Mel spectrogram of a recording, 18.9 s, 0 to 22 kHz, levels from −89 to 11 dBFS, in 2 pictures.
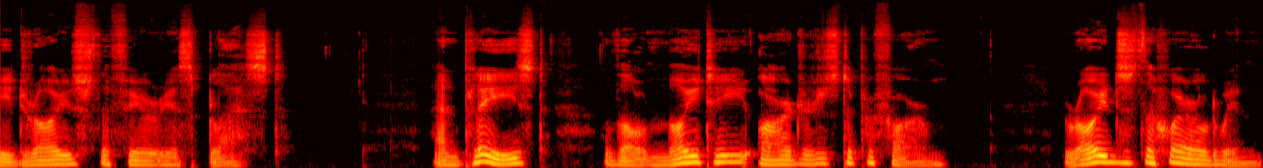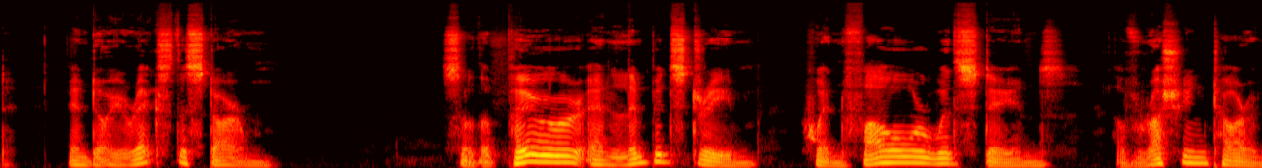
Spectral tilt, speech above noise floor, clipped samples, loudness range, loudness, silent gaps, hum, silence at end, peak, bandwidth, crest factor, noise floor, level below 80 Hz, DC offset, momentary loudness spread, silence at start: -4.5 dB/octave; 54 dB; under 0.1%; 5 LU; -28 LUFS; none; none; 0 s; -10 dBFS; 20 kHz; 20 dB; -82 dBFS; -48 dBFS; under 0.1%; 15 LU; 0 s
